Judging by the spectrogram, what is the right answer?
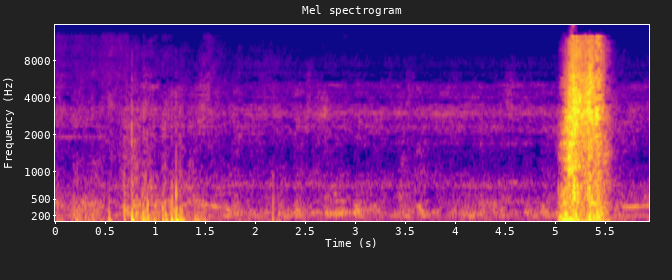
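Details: Dog sneezing: a single sharp, hissing sneeze burst near the end, after quiet room noise and some earlier rustling.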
